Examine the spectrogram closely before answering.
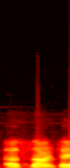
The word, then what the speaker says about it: Asante: It's Asante, like the tribe.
